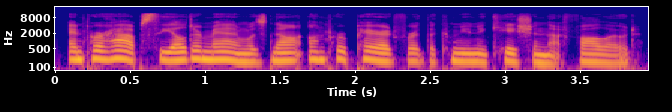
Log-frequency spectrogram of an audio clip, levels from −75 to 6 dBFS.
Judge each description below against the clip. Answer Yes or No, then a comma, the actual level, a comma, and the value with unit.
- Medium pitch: Yes, medium, 175 Hz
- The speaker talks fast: No, average, 195 wpm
